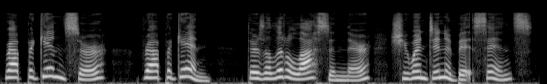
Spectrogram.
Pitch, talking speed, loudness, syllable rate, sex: 270 Hz, 185 wpm, -17 LUFS, 5.3 syllables/s, female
